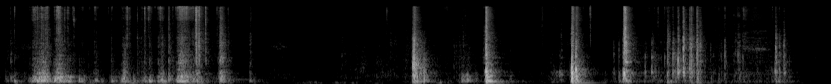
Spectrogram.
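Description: VHS tapes and their plastic cases being handled: a couple of seconds of rustling and clattering, then, after a short pause, four or five sharp clicks and knocks.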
